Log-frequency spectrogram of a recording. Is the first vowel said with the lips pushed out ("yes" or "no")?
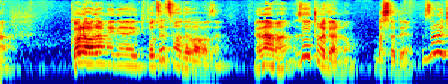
yes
